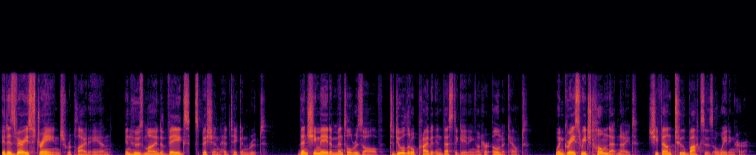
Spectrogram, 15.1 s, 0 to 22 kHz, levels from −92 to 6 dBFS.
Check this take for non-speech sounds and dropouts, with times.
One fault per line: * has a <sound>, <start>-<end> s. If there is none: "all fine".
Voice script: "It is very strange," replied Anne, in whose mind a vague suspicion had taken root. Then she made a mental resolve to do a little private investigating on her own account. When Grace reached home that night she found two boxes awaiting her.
* has a dropout, 3.8-3.9 s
